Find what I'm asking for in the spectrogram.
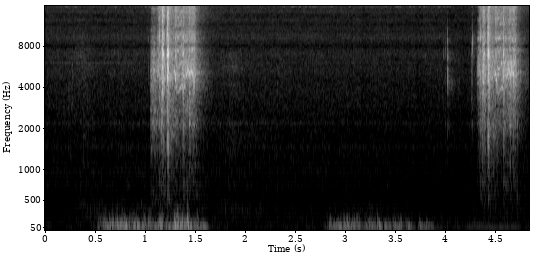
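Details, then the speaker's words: Zenit KM Plus film camera, unlocked and empty, trying to load film: three short steady whirring motor runs of about a second each with quiet gaps; normal motor-drive film-load cycle. "it tries to load the film but there is nothing and just listen to this"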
